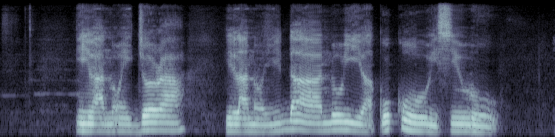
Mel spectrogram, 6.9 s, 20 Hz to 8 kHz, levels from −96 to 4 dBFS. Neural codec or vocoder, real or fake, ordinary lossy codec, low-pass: codec, 24 kHz, 0.9 kbps, WavTokenizer, medium music audio release; fake; none; 7.2 kHz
